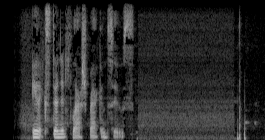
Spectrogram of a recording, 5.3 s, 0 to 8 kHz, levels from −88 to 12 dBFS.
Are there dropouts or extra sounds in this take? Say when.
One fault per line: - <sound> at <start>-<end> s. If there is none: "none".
none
